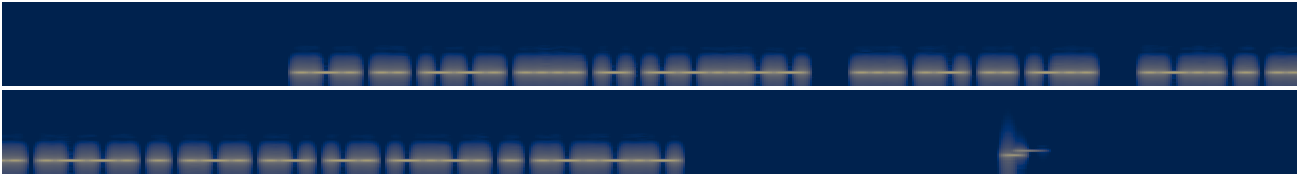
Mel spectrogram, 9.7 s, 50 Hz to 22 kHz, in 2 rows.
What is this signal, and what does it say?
Morse code, heard as a keyed tone, about 40 wpm, 700 Hz. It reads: RIGHT, SAID LESPERANCE.
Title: A Sound Of Thunder 40wpm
